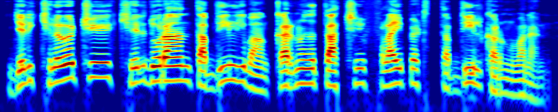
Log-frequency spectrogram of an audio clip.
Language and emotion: Kashmiri, neutral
